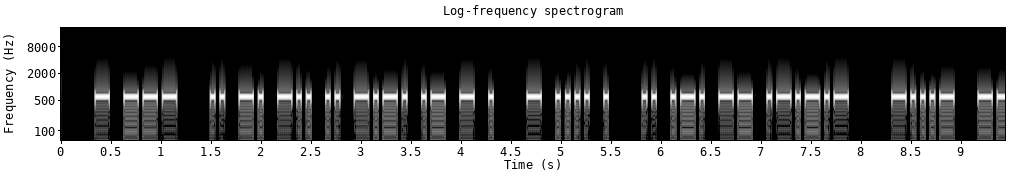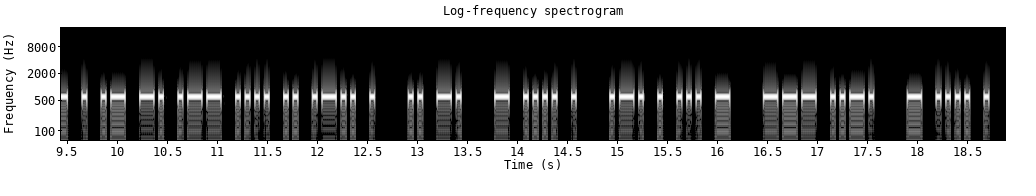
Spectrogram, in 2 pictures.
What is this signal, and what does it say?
Morse code, heard as a keyed tone, about 25 wpm, 600 Hz. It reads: TO INDICATE THE IRM. <BT> MEANWHILE IN THE REST OF THE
